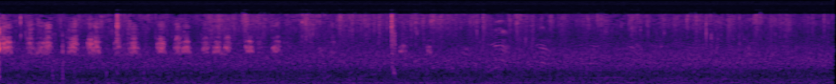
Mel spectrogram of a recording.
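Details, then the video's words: Park ducks give a quick run of harsh, nasal quacks during the first few seconds, then fall quiet, leaving steady low background noise with an occasional faint click. "Ducks in the Park Sound Effect"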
